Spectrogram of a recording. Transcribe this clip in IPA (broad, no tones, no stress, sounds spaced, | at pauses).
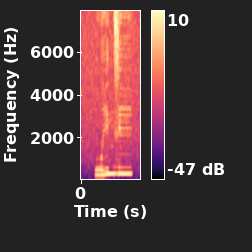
w i n z i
